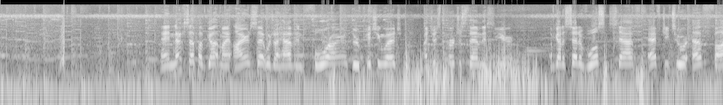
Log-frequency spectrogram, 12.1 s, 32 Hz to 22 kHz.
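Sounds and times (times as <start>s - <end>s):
golf club striking ball: 0.9s - 1.4s.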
